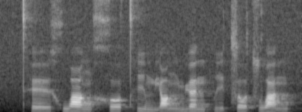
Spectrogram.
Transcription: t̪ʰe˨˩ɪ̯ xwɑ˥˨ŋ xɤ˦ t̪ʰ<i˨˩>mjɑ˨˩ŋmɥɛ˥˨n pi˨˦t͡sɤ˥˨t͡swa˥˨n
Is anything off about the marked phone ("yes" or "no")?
yes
